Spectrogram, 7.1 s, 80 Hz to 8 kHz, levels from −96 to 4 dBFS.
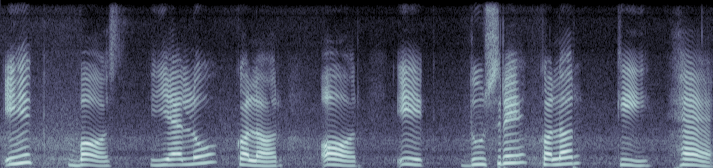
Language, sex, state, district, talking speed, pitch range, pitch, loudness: Hindi, female, Bihar, West Champaran, 85 wpm, 235-300 Hz, 255 Hz, -16 LUFS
